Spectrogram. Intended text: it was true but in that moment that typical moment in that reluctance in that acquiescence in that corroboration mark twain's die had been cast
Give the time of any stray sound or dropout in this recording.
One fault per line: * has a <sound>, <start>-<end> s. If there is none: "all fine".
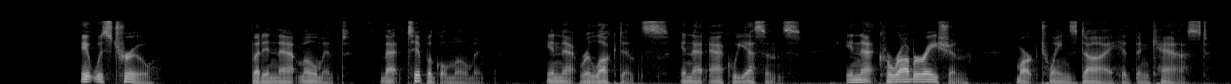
all fine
